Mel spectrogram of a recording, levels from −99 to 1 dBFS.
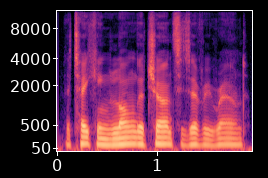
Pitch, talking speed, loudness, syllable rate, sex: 105 Hz, 185 wpm, -15 LUFS, 6.8 syllables/s, male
